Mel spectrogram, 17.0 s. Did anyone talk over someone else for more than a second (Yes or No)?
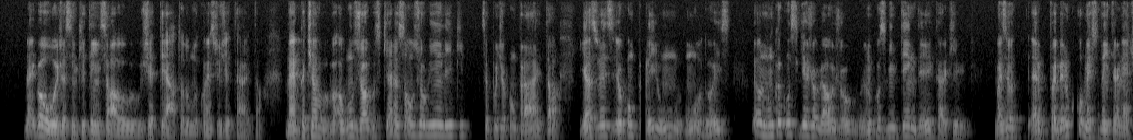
No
